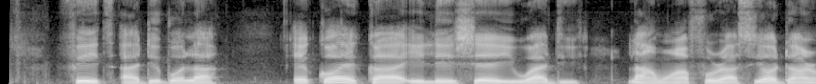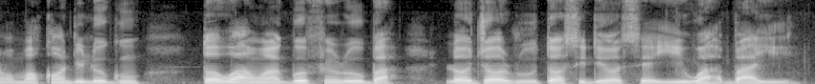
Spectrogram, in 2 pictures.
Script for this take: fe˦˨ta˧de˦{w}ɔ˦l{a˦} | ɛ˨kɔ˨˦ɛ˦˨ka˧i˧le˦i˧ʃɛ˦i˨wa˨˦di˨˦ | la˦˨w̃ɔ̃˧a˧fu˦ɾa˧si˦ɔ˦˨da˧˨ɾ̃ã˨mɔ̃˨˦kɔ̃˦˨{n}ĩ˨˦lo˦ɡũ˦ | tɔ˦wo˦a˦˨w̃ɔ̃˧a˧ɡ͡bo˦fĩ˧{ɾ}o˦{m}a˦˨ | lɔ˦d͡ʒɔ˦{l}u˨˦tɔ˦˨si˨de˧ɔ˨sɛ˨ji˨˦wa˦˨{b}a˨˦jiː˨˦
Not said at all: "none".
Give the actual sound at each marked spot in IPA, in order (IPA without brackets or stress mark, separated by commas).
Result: b, a˦, d, ɾ, b, ɾ, b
